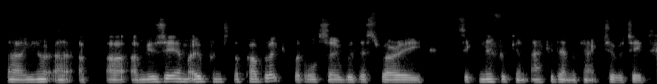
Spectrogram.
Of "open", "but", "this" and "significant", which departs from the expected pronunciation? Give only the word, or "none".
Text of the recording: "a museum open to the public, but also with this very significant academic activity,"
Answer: none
